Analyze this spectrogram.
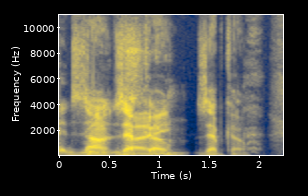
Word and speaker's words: Zebco: And I found a I think it's Zeba is how you say it. Zeb Zeco. Zebco.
